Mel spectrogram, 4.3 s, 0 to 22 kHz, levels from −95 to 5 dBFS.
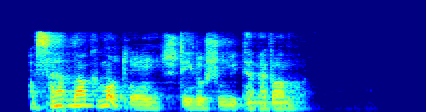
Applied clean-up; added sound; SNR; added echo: neural mask model DeepFilterNet 3.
